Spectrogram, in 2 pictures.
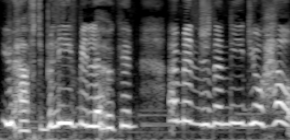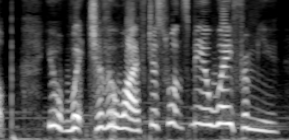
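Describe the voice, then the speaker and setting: A whiny, manipulative mother-in-law who accuses loudly and plays the victim, put on by a woman reading a story. Her voice is pushed well above the reader's own, strained and loud. Her complaints come out melodramatic and shrill. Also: animated, moderate pace, faint music behind. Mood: shrill accusing.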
